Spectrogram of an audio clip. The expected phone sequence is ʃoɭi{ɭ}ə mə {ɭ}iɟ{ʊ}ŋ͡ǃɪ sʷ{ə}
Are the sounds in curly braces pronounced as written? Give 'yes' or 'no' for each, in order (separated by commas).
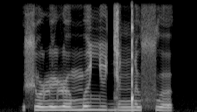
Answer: yes, no, no, yes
